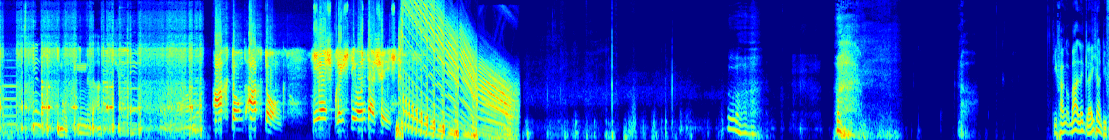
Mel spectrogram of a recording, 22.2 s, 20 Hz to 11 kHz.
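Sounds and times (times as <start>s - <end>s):
speech: 0.7s - 9.8s, 14.6s - 15.2s, 16.7s - 17.2s, 21.1s - 22.1s
person yawning: 14.5s - 15.4s, 16.7s - 17.5s, 19.2s - 19.5s.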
